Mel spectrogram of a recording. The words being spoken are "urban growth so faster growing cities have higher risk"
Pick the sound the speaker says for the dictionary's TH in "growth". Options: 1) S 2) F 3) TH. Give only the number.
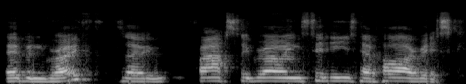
3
